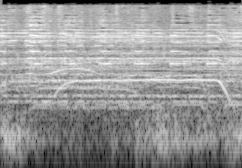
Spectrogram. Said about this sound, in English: honk your horn if you want to have civility again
